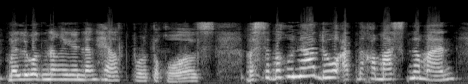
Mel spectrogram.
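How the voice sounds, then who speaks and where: A young woman who loves to tease and meddle. Her fairly high voice swoops playfully in a sing-song way. It is lively radio drama acting. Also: unhurried, exaggerated voice. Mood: teasing. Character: teasing, meddling young woman, the heroine's friend.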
